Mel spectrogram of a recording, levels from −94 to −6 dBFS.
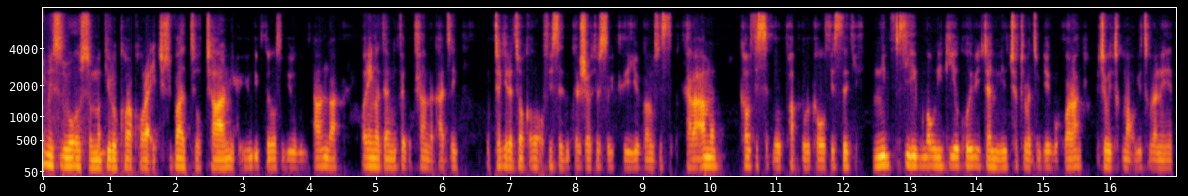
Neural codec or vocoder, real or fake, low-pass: codec, 16 kHz in and 24 kHz out, 0.8 kbps, FocalCodec, streaming, 65536 codes; fake; 7.2 kHz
